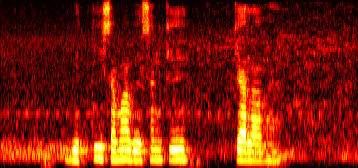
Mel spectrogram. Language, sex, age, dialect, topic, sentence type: Hindi, male, 18-24, Kanauji Braj Bhasha, banking, question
